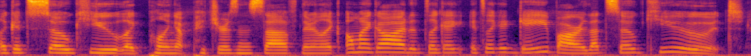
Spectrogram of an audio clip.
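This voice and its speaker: With a Canadian accent, the speaker moves at a fairly quick pace with hardly any pauses and fairly even intonation. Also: woman, fairly high pitch for a woman. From British Columbia mainland (Maple Ridge). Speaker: university student. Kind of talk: casual interview.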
